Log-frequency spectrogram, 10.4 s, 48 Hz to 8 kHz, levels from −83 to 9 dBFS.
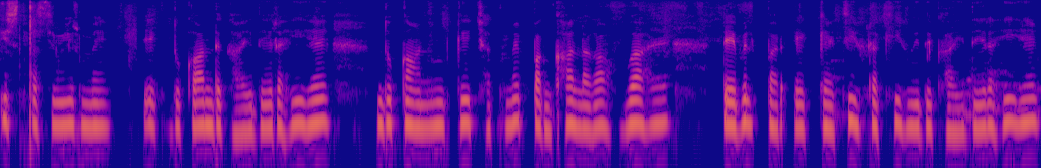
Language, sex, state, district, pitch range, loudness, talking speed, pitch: Hindi, female, Uttar Pradesh, Etah, 170-190 Hz, -36 LUFS, 165 wpm, 175 Hz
